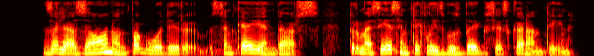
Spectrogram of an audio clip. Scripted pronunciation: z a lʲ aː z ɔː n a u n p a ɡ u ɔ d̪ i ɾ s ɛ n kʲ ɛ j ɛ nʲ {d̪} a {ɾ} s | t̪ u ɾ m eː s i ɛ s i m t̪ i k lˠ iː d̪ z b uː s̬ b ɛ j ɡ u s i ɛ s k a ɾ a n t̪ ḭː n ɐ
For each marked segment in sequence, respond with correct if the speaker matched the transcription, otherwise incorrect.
correct, correct

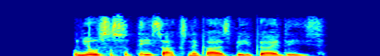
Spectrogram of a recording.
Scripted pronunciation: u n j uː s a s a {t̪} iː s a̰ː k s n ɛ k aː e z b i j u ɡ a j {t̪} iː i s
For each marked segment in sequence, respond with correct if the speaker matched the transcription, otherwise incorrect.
correct, incorrect: d̪

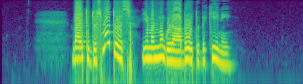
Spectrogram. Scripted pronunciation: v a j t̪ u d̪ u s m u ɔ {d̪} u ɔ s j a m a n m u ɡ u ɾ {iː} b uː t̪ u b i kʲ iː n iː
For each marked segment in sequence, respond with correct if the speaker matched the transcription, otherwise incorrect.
incorrect: t̪, incorrect: aː

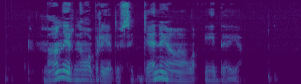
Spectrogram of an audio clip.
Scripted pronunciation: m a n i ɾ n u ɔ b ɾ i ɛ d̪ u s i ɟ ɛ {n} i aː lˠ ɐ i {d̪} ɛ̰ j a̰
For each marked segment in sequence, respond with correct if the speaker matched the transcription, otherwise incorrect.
correct, correct

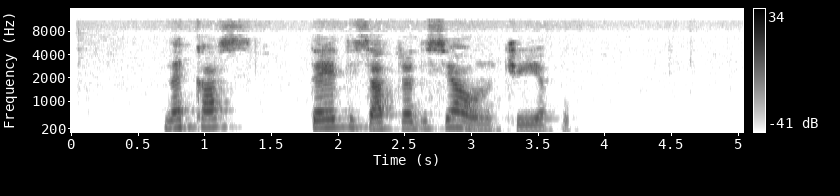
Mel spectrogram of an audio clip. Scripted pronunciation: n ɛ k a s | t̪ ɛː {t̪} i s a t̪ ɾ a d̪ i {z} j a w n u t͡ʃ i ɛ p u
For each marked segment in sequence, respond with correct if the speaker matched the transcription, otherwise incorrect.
correct, incorrect: s

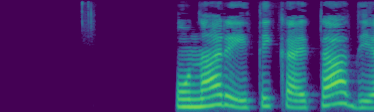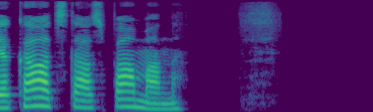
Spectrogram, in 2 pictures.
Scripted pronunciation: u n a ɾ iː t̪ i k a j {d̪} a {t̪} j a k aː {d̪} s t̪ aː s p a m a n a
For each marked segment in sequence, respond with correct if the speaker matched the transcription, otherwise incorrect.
incorrect: t̪, incorrect: d̪, incorrect: t̪

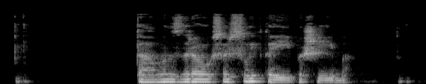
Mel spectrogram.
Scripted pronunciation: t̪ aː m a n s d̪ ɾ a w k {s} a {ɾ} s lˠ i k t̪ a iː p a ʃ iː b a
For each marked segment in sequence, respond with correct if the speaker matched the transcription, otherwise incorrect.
correct, correct

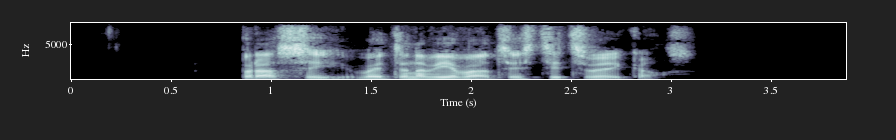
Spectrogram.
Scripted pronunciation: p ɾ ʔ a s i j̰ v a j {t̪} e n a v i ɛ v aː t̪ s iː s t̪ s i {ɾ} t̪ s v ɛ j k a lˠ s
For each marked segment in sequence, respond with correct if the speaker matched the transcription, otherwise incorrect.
correct, incorrect: none

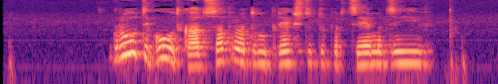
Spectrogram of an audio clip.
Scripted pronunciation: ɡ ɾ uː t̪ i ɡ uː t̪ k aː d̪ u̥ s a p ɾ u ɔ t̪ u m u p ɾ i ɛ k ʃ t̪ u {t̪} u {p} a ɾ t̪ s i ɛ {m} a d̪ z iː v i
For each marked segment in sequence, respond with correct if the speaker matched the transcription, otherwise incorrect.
correct, correct, correct

